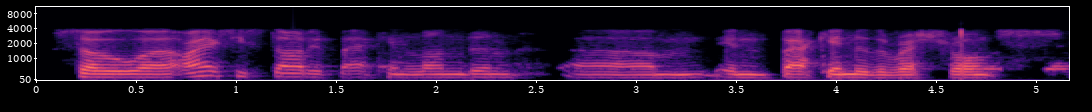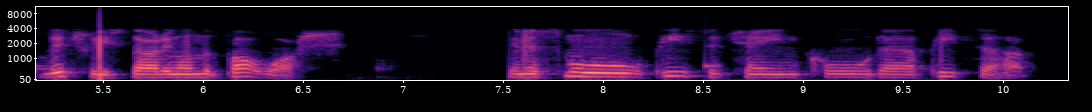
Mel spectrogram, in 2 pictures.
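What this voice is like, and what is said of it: Non-American foreign accent. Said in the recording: “as you could probably tell by my accent, not native to the U.S.”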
